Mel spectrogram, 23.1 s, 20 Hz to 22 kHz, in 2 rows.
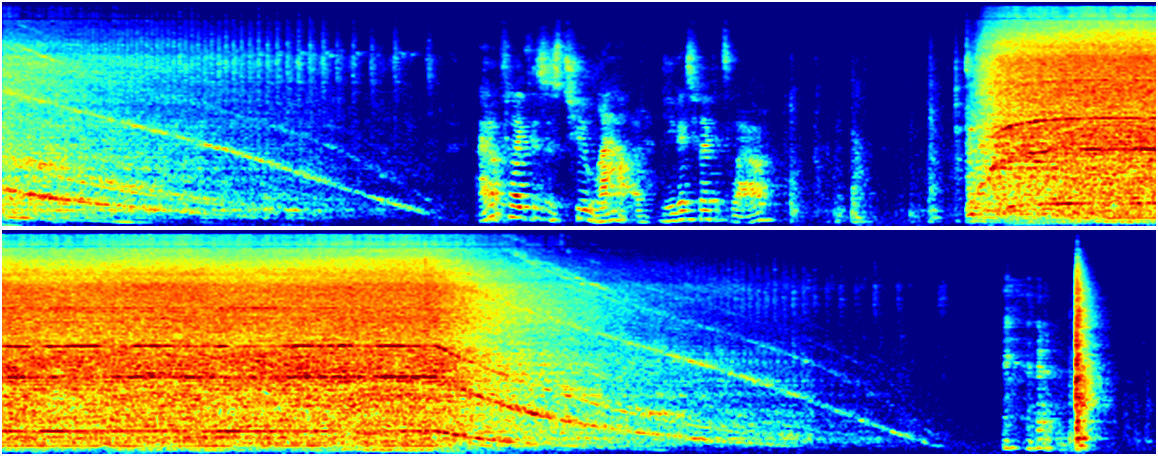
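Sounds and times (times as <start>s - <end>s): vacuum cleaner running: 0.0s - 4.4s, 9.6s - 21.0s.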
